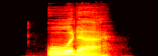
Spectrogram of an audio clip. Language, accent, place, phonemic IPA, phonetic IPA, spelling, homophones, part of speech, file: German, Germany, Berlin, /ˈoːdər/, [ˈʔoː.dɐ], Oder, oder, proper noun, De-Oder.ogg
- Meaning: Oder (a major river in the Czech Republic, Poland and Germany)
